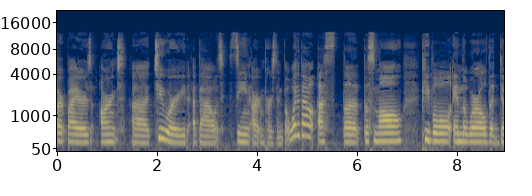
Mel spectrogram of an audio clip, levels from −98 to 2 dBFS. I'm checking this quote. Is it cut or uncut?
cut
